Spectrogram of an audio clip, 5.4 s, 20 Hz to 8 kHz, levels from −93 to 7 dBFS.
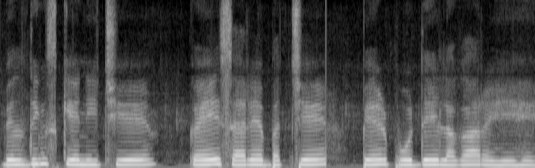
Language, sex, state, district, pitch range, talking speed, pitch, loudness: Hindi, female, Arunachal Pradesh, Papum Pare, 215-230 Hz, 110 wpm, 220 Hz, -13 LUFS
